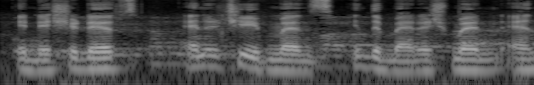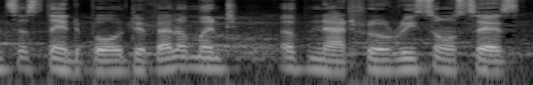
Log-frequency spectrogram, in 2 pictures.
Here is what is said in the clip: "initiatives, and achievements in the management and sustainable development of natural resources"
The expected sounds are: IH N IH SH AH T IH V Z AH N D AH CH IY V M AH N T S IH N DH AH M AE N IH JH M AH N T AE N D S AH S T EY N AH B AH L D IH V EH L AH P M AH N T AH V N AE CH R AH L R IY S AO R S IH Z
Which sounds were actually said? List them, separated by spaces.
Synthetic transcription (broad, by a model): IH N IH SH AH T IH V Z AH N D AH CH IY V M AH N T S IH N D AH M AE N IH JH M AH N T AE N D S AH S T EY N AH B AH L D IH V EH L AH P M AH N T AH V N AE CH R AH L R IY S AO R S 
